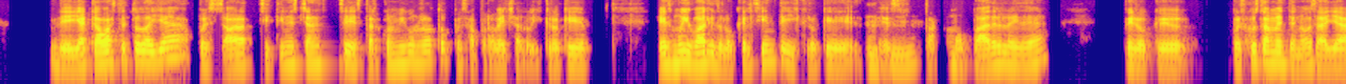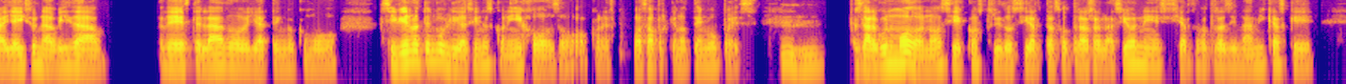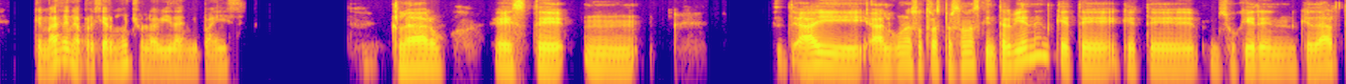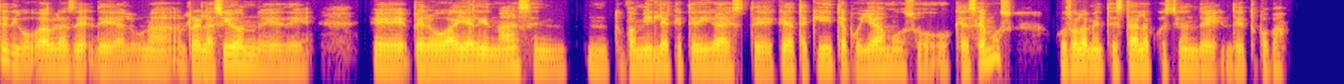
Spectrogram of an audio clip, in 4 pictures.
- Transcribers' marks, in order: tapping
- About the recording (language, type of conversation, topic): Spanish, advice, ¿Cómo decido si pedir consejo o confiar en mí para tomar una decisión importante?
